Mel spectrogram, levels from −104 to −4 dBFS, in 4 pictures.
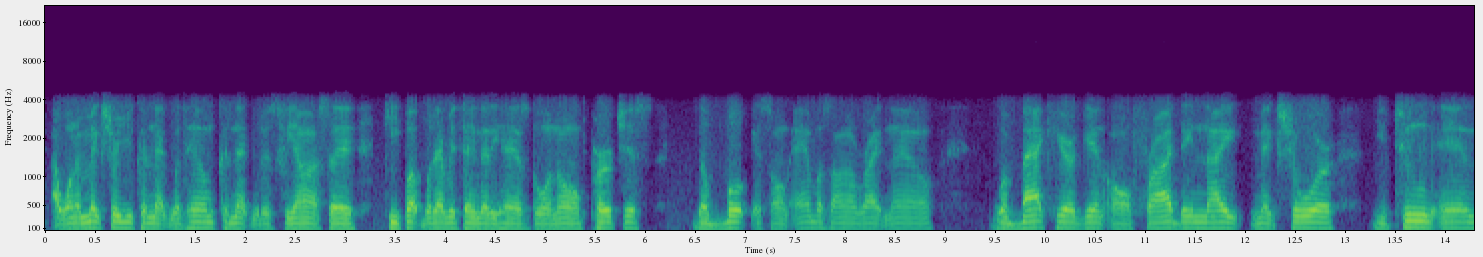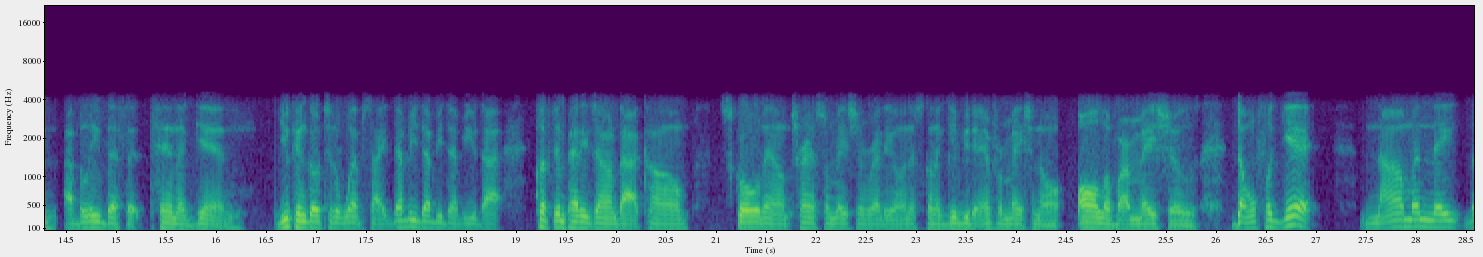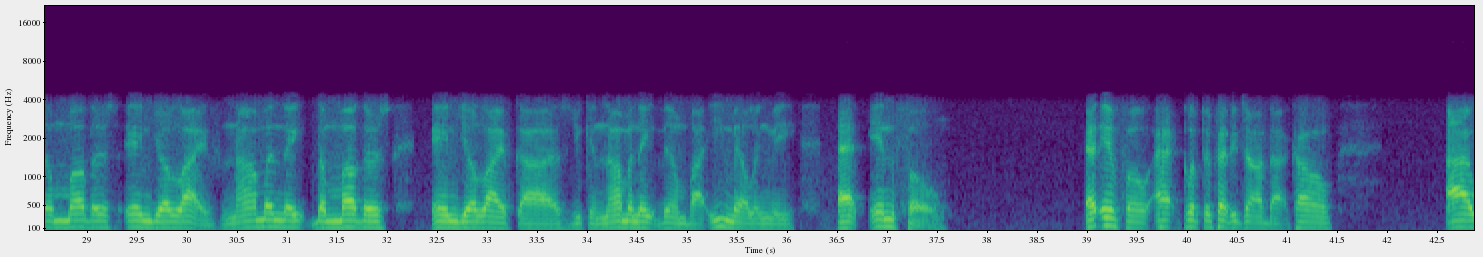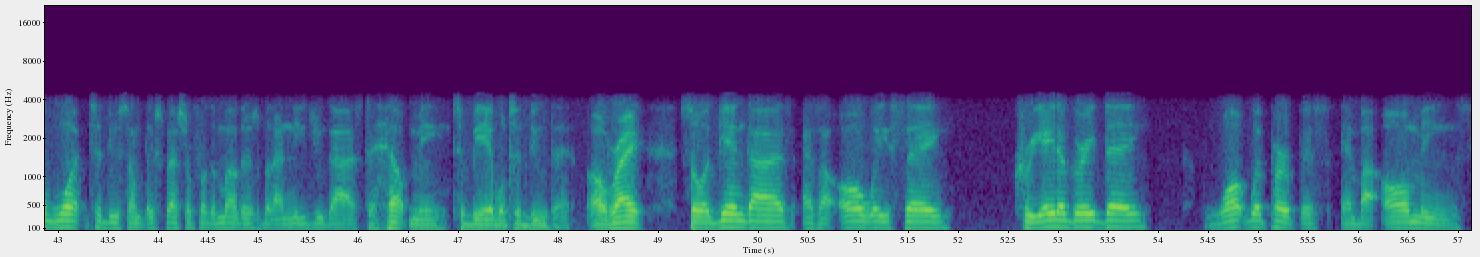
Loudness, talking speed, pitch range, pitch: -30 LUFS, 150 wpm, 90-110 Hz, 100 Hz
